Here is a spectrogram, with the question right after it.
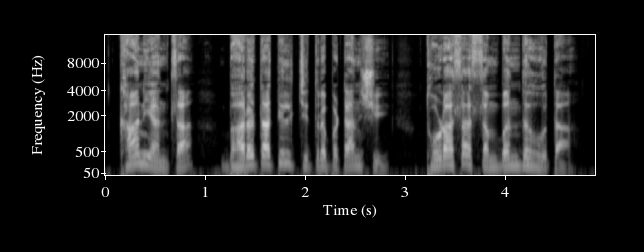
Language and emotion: Marathi, neutral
